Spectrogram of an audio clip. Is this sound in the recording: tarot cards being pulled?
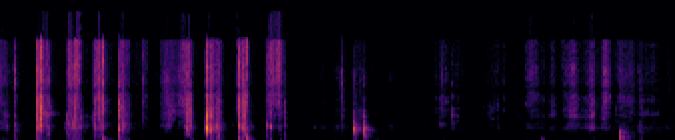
yes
